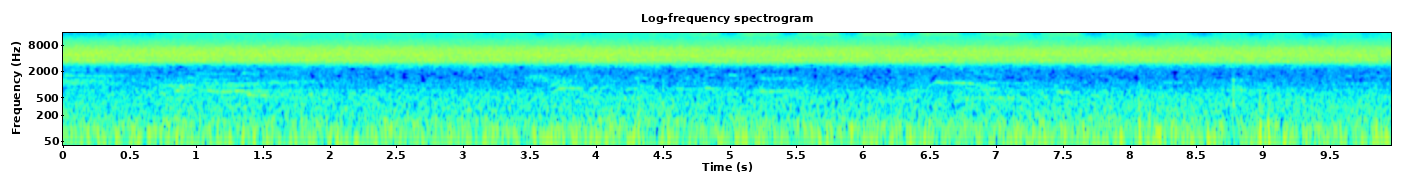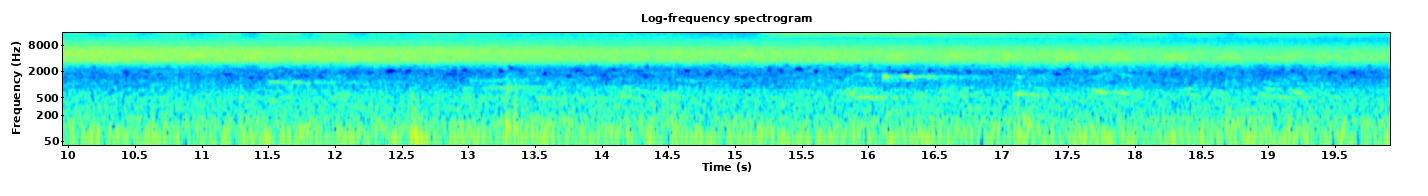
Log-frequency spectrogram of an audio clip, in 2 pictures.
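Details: Cicadas calling on a summer school playground: a continuous shrill, buzzing wall of sound, slightly pulsating, that eases a little toward the end, with soft scattered voices far below.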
